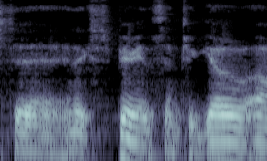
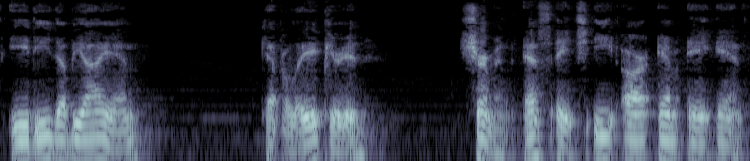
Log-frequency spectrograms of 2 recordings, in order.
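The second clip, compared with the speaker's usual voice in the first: spelling it out letter by letter; dictating. Real, not acted. Spelling out author's name.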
